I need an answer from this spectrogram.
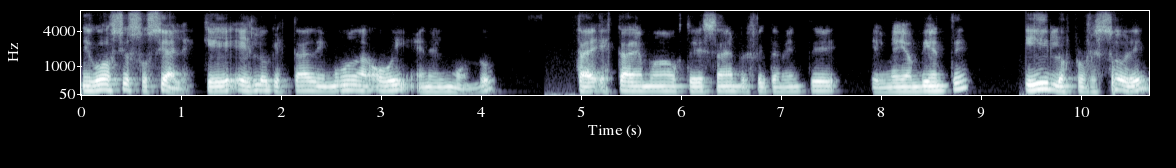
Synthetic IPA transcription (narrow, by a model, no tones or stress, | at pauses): neɣosjosːo̞sjaleskeezlo̞kest̪aðemoð̞aʔojḛnelmũnd̪o | t̪aḛht̪aðemoðaust̪e̞ðesːaβe̞mp̬eɾfek̚t̪amẽnt̪eː | lmeðjoambje̞nt̪e | ilo̞spɾo̞fe̞soɾes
